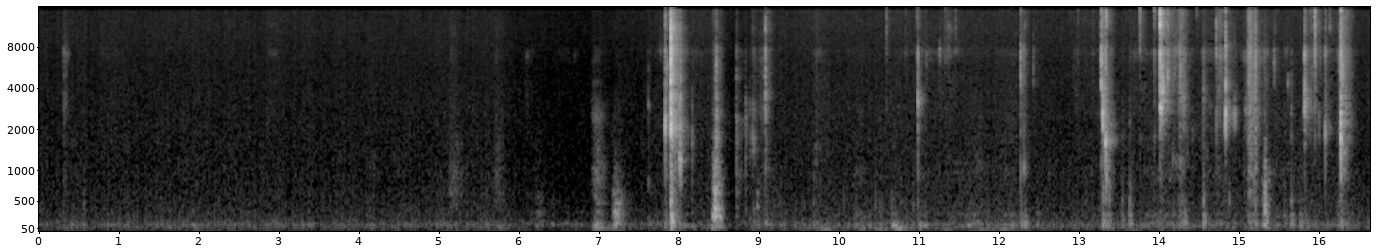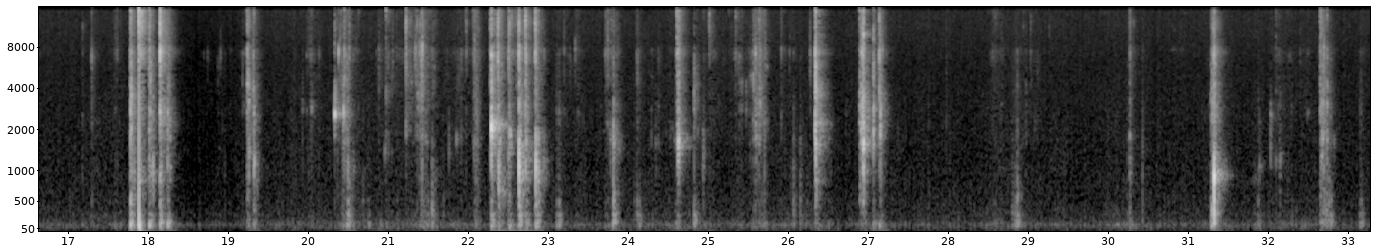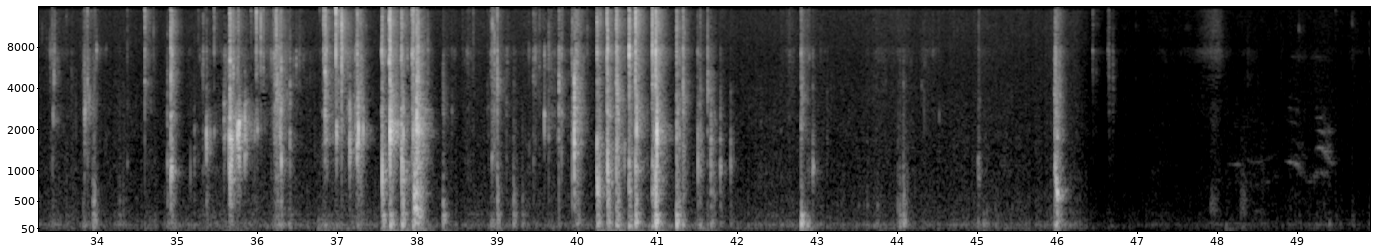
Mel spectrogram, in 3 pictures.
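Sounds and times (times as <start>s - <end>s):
slime crackling and popping: 20.2s - 27.3s, 34.6s - 41.8s.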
